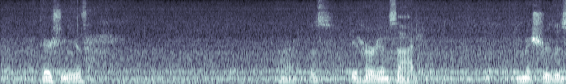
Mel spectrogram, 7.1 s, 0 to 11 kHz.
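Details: Inside a developing honey bee swarm from a garden hive around 1 pm, after cold damp weather: constant massed buzzing, cut through by several loud, pitch-shifting passes of single bees flying close by.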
